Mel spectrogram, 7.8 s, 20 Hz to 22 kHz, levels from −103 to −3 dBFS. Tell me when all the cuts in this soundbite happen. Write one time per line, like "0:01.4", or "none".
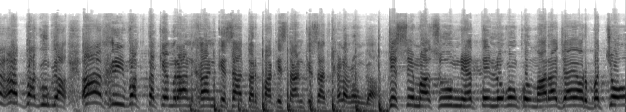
0:04.8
